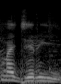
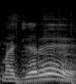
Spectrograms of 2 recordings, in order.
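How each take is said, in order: First: The word ends in an i vowel. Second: The final vowel is tilted strongly toward e. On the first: "Kalau baris di bawah majri" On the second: "Kalau baris imalah majra"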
